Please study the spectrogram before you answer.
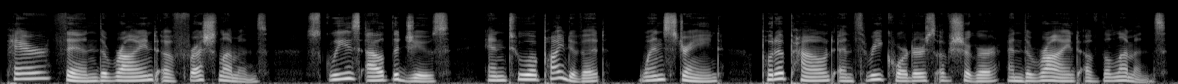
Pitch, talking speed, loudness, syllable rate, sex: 180 Hz, 170 wpm, -18 LUFS, 3.9 syllables/s, female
